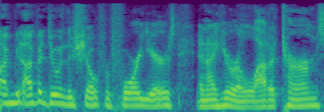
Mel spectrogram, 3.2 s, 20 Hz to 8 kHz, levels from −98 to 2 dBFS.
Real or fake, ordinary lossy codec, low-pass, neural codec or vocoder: real; MP3, 48 kbps; 7.2 kHz; none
